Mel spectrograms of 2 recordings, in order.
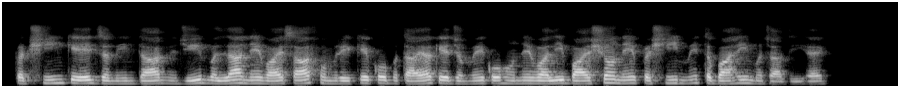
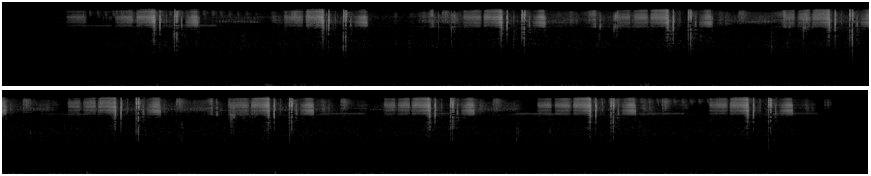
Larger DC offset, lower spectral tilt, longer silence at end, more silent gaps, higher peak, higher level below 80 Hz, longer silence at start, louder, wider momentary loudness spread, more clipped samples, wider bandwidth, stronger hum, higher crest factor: neither; first, -7.5 dB/octave vs 5.5 dB/octave; first, 0.75 s vs 0.35 s; neither; first, 0 dBFS vs -10 dBFS; first, -68 dBFS vs -76 dBFS; second, 0.15 s vs 0.6 s; first, -16 LUFS vs -32 LUFS; second, 9 LU vs 14 LU; neither; second, 7 kHz vs 16 kHz; neither; second, 16 dB vs 26 dB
